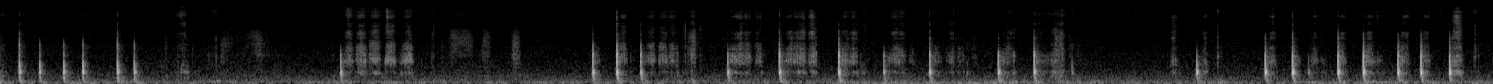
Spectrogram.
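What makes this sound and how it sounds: A stylus tip writes on an iPad glass screen covered with a matte, paper-like plastic film, making a quick series of short, dry taps with no ring. Between the taps come soft scratchy strokes and brief brighter rasps, giving a steady pattern of writing on a film-coated tablet.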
